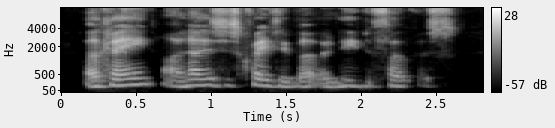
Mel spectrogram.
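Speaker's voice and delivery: ordinary delivery, nothing marked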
